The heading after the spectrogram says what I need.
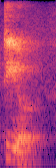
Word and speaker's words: tear: तो ये जो ऊपर वाला जो है, ये है ऊपर जो लिखा है, इसका प्रोनाउंसिएशन है टीयर. तो टीयर का मतलब होता है आंसू.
